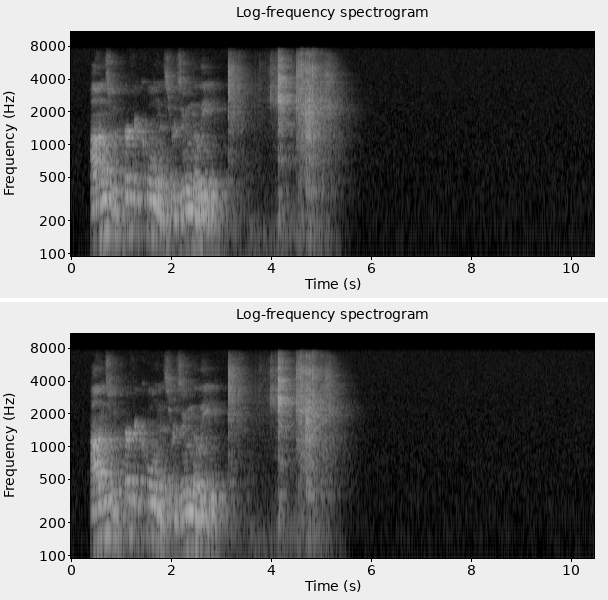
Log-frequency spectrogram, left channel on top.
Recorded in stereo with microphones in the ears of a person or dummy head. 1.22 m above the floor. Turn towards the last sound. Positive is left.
turn(degrees=0)  # may be behind; listen again after turning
